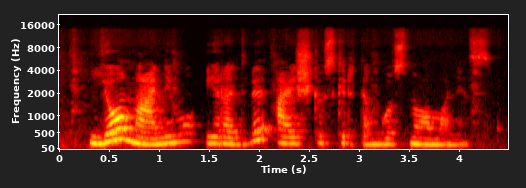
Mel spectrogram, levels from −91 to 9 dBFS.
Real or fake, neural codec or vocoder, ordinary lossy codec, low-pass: real; none; AAC, 64 kbps; 14.4 kHz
